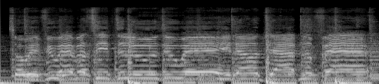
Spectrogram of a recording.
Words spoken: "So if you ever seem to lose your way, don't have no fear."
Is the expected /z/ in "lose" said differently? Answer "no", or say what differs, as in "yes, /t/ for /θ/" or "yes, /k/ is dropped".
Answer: no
